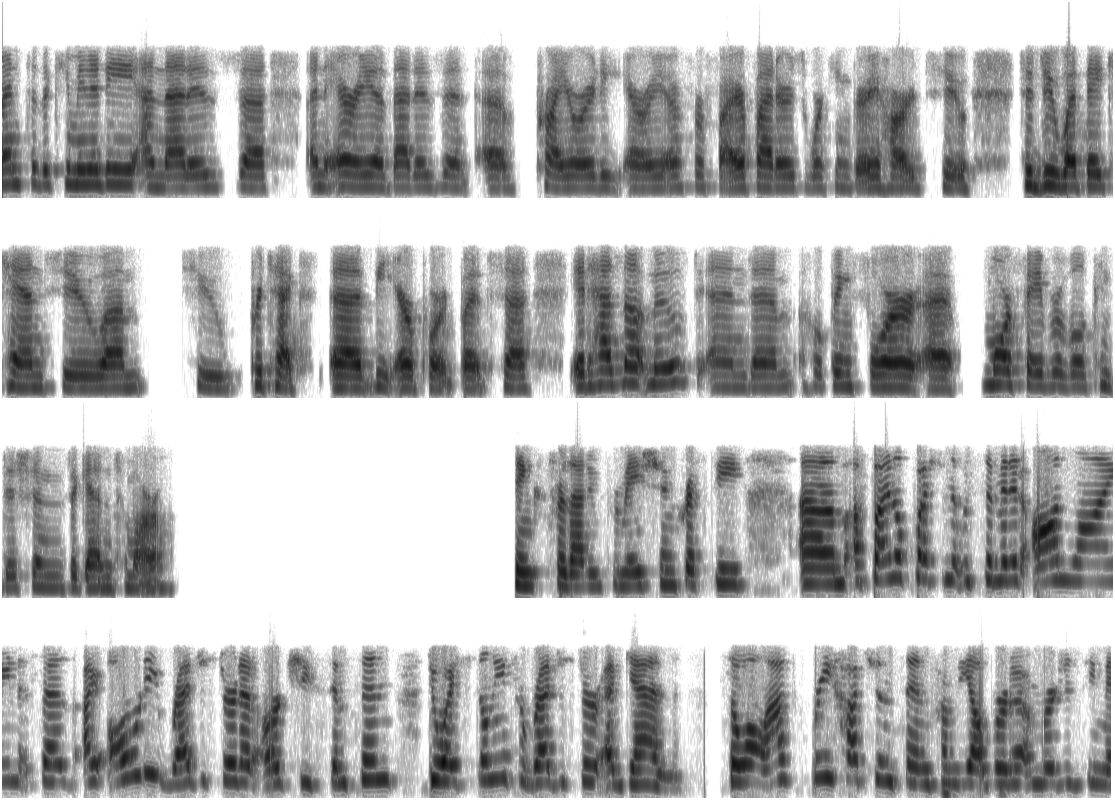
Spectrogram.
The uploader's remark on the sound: Albertans who are evacuated can attend telephone town halls with government and partner organizations to get updates and answers to their questions.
